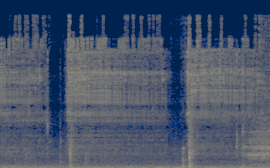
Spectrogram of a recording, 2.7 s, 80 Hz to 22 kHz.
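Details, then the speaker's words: Old skateboard bearing, ridden 2-3 miles daily, hand-spun after alcohol cleaning and drying: rough, gritty ratcheting rattle instead of a smooth quiet spin; worn bearing suspected. "You can hear that. It's not the greatest sound you want to hear. If they're brand new, you definitely don't want to hear that sound, but these are old."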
